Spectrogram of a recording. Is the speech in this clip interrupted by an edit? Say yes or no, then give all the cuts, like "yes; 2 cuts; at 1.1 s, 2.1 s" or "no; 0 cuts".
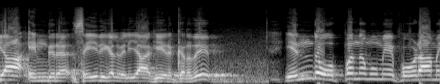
yes; 1 cut; at 2.6 s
